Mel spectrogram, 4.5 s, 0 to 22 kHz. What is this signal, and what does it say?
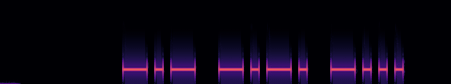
Morse code, heard as a keyed tone, about 15 wpm, 700 Hz. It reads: KCB
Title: USA Call Sign Postfixes - 3 Letters 15wpm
